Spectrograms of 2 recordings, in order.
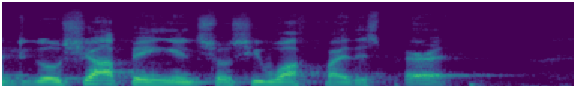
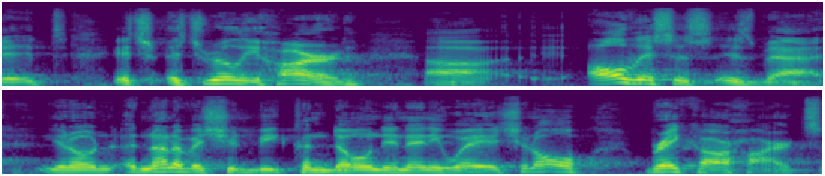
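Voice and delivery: louder, passionate preaching; preaching with force; 2 semitones higher, 8 dB louder than usual. Acted. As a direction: drive it home from the pulpit.

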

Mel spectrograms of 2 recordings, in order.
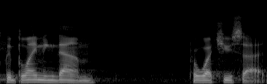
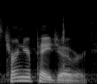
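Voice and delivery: ordinary delivery

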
